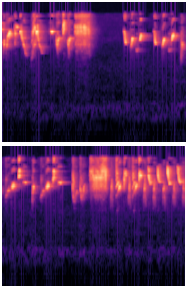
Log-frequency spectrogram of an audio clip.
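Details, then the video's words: European goldfinch pouring out a strong, pure song for chicks to learn: choppy twittered notes, a brief pause, then lively varied chirps building into a dense, buzzy, trilling finish. "لغة الحسون الاصلية القوية و الصافية لتعليم الفراخ Chant Chardonneret"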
